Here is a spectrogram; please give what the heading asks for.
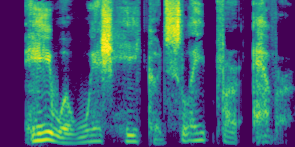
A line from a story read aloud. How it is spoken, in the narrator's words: Wiley whispered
